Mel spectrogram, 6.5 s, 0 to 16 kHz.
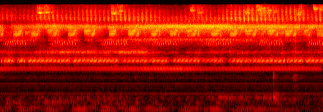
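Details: Night chorus from frogs perched in a tree by Gowrie dam on Djuma Game Reserve, Sabi Sand Wildtuin, South Africa, at 19:33, 05/07/2023: overlapping fast pulsing trills and continuous high ringing notes, repeated over and over.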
